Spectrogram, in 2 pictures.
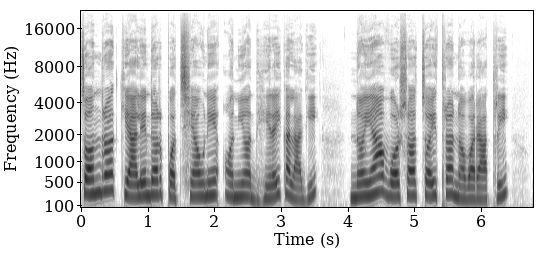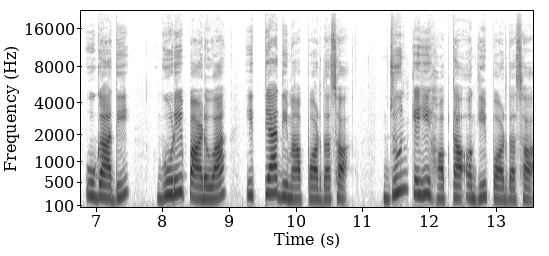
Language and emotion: Nepali, neutral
